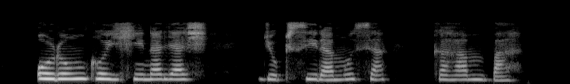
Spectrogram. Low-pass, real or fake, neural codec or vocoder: 7.2 kHz; real; none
